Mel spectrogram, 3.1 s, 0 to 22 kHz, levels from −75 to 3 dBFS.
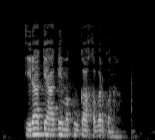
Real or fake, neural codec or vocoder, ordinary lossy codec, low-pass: real; none; MP3, 48 kbps; 10.8 kHz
